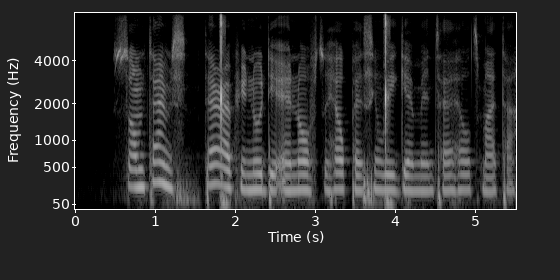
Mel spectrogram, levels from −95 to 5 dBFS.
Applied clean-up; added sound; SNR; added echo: none; Finger snapping; -2 dB; none.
